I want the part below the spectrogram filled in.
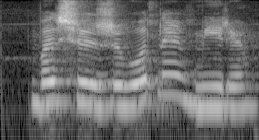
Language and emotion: Russian, neutral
